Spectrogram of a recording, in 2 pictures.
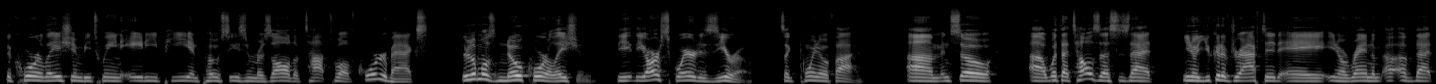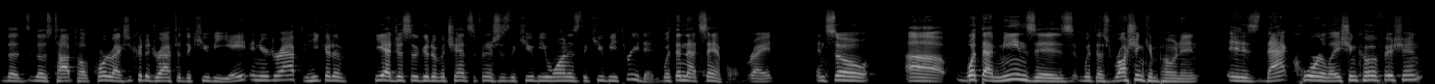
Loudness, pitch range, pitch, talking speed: -34 LUFS, 160-190 Hz, 170 Hz, 215 wpm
